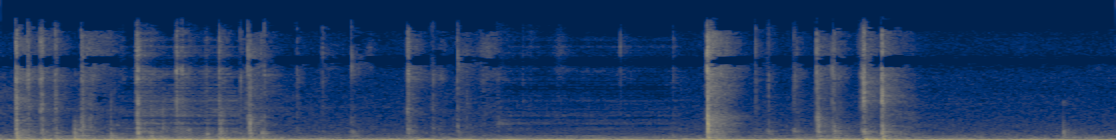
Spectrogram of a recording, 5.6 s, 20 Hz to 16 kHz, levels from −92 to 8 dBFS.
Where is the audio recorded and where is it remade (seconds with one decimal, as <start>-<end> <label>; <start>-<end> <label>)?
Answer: 0.0-0.6 recorded; 0.6-1.2 remade; 1.2-2.5 recorded; 2.5-3.4 remade; 3.4-5.6 recorded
